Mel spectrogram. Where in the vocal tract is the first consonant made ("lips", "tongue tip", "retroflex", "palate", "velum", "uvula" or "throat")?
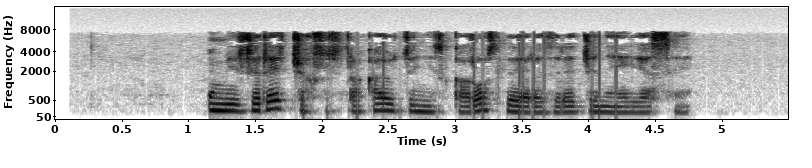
lips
